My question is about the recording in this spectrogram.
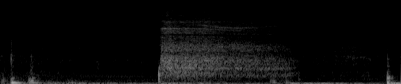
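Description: A person sighs: one long breathy exhale, about a second and a half, starting near the middle. A short low thump comes just before the end.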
